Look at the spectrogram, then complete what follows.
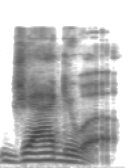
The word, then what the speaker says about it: Jaguar: English you've got to do it as a Jaguar Jaguar Jaguar you've got to as Posh as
